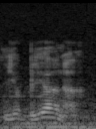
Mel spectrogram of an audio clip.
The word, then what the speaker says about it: Ljubljana: In Slovenian, it is pronounced something like Ljubljana.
